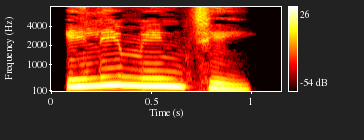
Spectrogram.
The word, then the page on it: ಇಲಿಮಿಂಚಿ: ilimiñci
